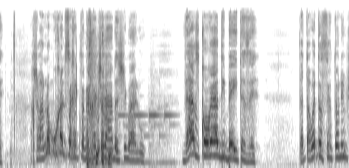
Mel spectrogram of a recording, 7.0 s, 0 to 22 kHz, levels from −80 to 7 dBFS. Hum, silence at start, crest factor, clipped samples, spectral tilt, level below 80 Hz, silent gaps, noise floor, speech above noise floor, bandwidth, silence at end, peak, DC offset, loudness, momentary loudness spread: none; 0 s; 18 dB; under 0.1%; -3.5 dB/octave; -56 dBFS; none; -58 dBFS; 36 dB; 17 kHz; 0 s; -4 dBFS; under 0.1%; -21 LUFS; 18 LU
